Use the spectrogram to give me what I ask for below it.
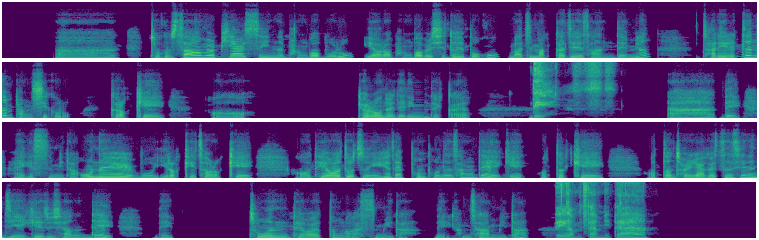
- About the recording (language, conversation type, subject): Korean, podcast, 대화 중에 상대가 휴대폰을 볼 때 어떻게 말하면 좋을까요?
- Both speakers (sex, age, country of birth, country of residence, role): female, 25-29, South Korea, United States, host; female, 40-44, United States, United States, guest
- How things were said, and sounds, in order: other background noise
